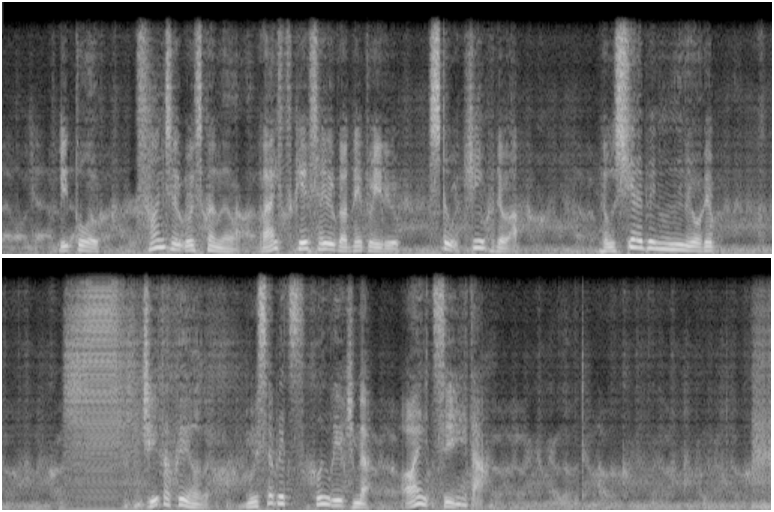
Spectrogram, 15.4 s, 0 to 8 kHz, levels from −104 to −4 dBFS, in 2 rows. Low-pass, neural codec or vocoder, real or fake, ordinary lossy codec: 7.2 kHz; codec, 16 kHz, 0.5 kbps, FreqCodec, larger model; fake; none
